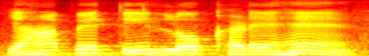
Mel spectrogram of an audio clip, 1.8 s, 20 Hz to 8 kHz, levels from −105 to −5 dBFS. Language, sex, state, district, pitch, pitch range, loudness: Hindi, male, Arunachal Pradesh, Lower Dibang Valley, 175 Hz, 150-180 Hz, -13 LUFS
